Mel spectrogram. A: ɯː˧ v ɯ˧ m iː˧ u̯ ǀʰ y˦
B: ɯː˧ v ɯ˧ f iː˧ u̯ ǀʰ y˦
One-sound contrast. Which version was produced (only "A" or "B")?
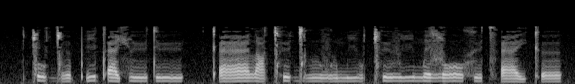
A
